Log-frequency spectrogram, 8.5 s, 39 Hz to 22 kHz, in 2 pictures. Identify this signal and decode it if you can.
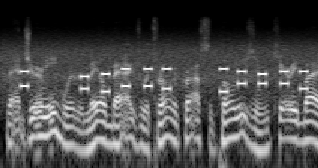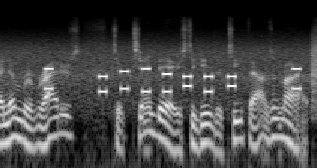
DTMF, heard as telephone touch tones, dialled by hand, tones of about 100 ms, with a squelch burst at the end and speech in English. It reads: 9 42CCB A#0#6 B 16A2717 B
